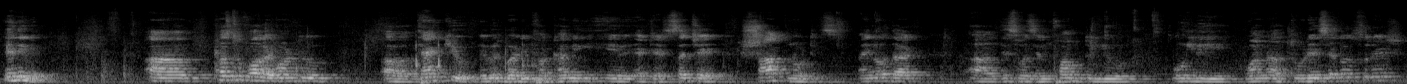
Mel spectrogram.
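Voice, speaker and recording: A man's voice: on the high side, steady tone, a little slow. A man lectures in a big, teacherly voice, asking questions and then answering them himself. He sounds far from the mic in a very echoey room with faint noise behind him. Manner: loud, teacherly, explains with rhetorical questions. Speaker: guest speaker, learning center founder. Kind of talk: public talk to an audience. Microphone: microphone at a distance.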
